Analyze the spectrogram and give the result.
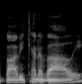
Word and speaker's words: Bobby Cannavale: Our feature interview today is Bobby Cannavale. Am I saying that right? – You said it really good.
